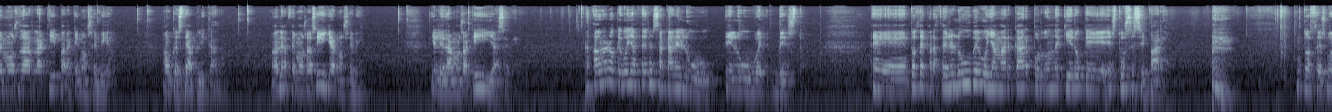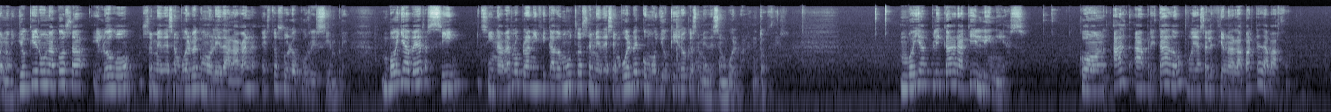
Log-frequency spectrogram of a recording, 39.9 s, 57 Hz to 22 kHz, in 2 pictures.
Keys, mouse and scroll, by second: 8.9 Tab, 33.2-34.9 drag.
